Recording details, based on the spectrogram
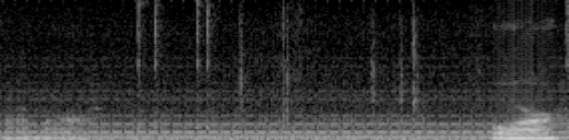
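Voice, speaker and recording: A man casually narrating tabletop roleplaying gameplay as game master, haltingly thinking aloud and muttering to himself as he goes. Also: mid-range voice, lively intonation, phone-quality sound, background noise.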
